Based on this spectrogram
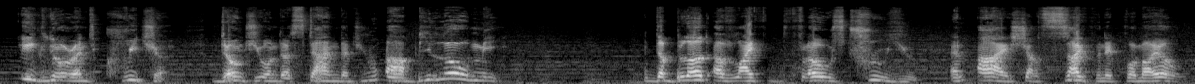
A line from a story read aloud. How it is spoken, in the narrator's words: he snarls and says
